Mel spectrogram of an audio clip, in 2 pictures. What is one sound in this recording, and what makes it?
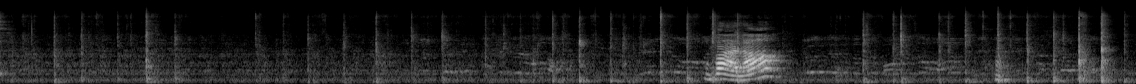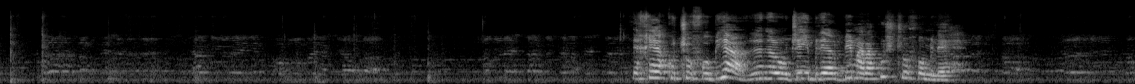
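Hands pat and press dough on a table with soft thuds.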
